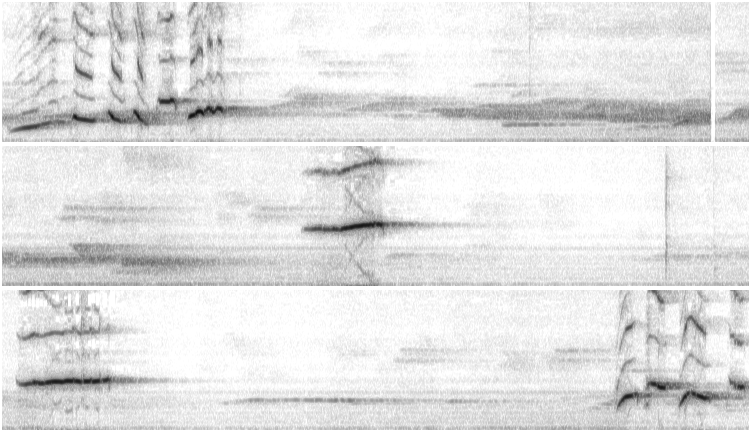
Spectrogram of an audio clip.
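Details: White-rumped shama song played to provoke other shamas to sing: rapid rising chattering burst, a softer warble, then isolated sharp high notes separated by silence before another quick burst.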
